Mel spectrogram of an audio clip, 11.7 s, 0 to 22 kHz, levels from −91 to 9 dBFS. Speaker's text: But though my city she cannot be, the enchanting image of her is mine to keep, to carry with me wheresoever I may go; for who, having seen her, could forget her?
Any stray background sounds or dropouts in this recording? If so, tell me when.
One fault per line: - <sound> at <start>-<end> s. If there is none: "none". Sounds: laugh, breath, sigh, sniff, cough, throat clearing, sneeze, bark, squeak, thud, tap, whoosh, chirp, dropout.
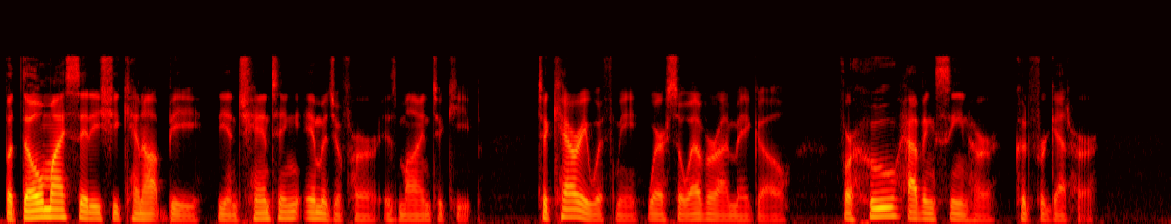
none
